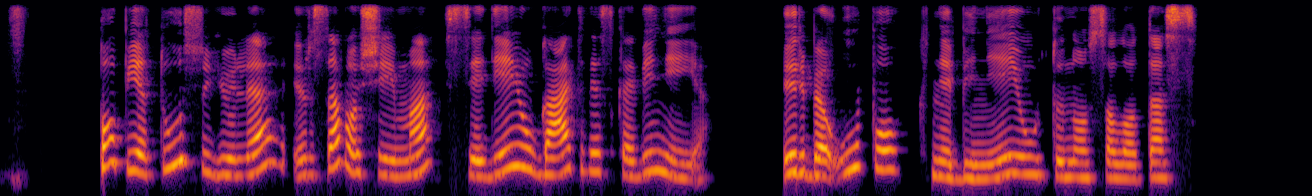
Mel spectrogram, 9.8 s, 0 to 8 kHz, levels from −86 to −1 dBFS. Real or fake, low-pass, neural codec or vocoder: real; 7.2 kHz; none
